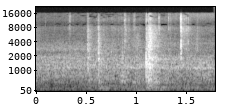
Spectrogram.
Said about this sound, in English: Can you hear the roar of my oven as I open it? The fan.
